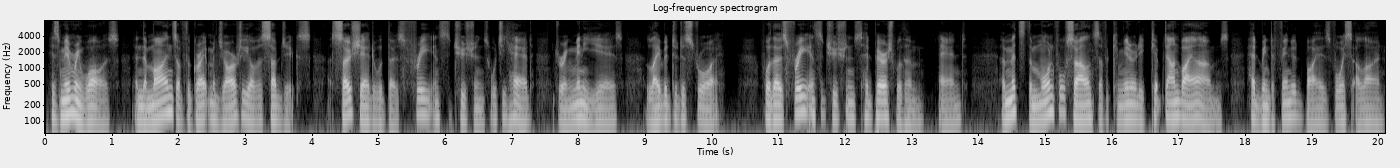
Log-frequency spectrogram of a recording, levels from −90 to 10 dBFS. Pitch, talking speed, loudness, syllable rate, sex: 100 Hz, 160 wpm, -21 LUFS, 5.2 syllables/s, male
